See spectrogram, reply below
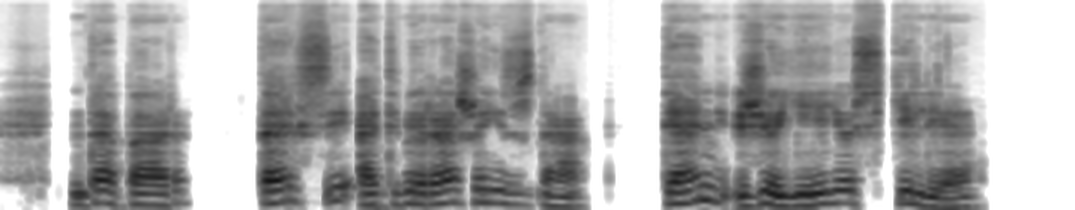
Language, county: Lithuanian, Panevėžys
